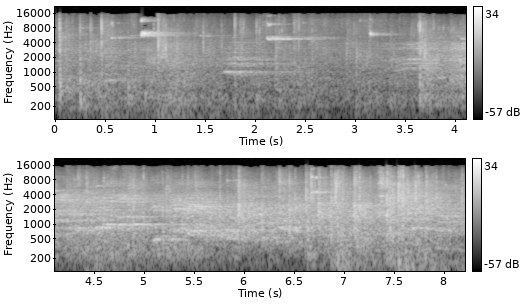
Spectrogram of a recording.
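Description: Futsal being played indoors on a wooden gym floor: ball kicks and bounces, short sneaker squeaks, and players and spectators shouting in an echoing gym. The voices swell and stay loud from about halfway through.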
